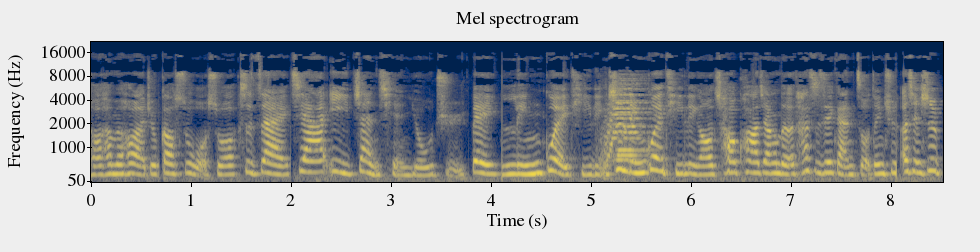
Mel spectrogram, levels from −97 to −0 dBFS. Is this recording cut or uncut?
uncut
